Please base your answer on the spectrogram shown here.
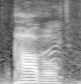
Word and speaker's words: Pavel: little did you know Pavel or that's actually spelled like gravel with the P is actually spider-man what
